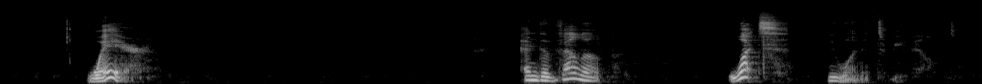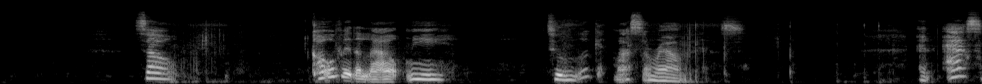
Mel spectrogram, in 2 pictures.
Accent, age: American, 40-59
